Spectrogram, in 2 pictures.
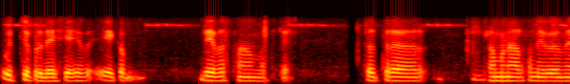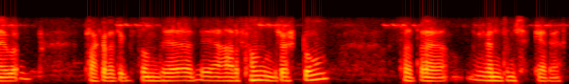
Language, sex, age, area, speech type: Sanskrit, male, 18-30, rural, conversation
